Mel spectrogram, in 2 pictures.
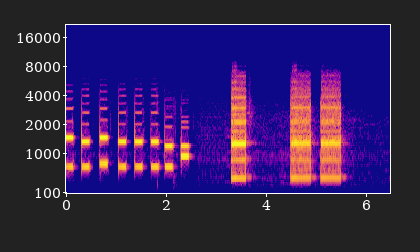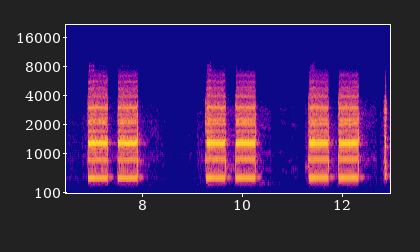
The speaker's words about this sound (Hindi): दो तीन बार कॉल कर दिया पर कोई उठाता ही नहीं, मुझे फिक्र हो रही है, सब ठीक तो है ना?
